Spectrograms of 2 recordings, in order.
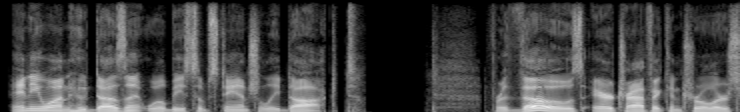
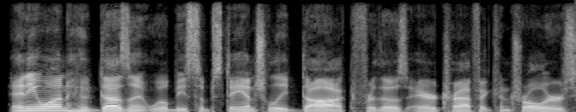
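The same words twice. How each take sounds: First: It is read slower with a break after docked. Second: It runs on quickly with no break after docked.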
